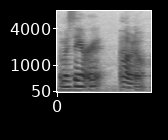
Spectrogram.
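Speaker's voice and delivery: ordinary talk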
